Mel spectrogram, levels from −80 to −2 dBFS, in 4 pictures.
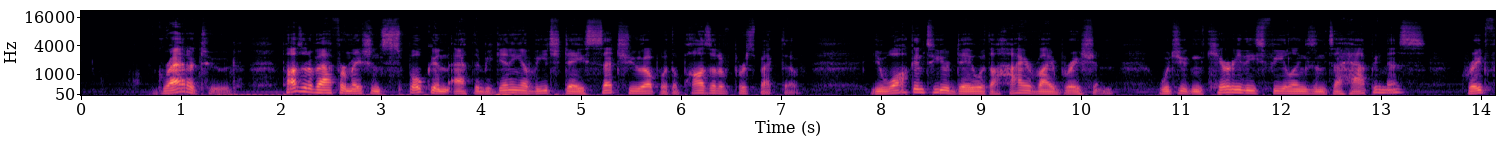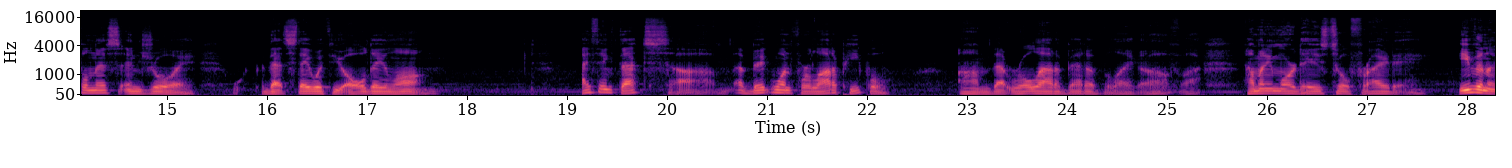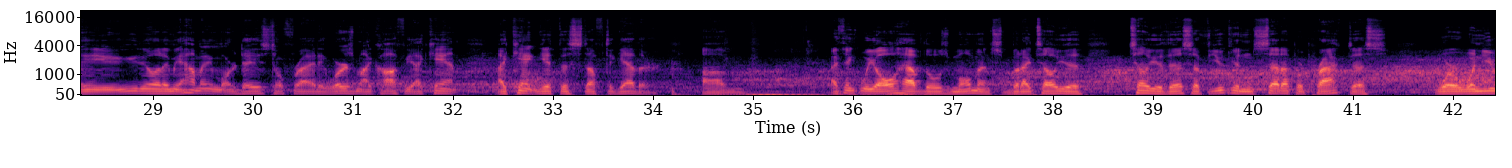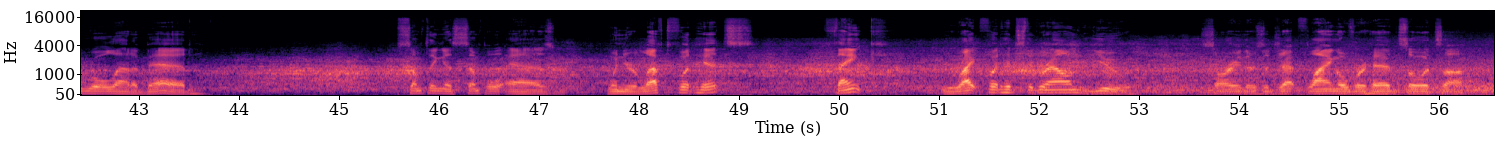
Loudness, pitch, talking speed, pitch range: -26 LUFS, 95 Hz, 160 wpm, 90-110 Hz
